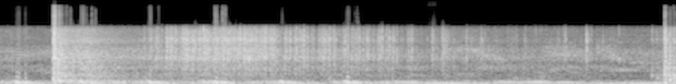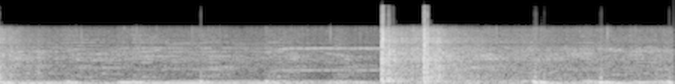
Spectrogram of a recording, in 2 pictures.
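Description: Aerial firework shells bursting: a sharp bang about half a second in followed by a couple of seconds of crackling, another bang midway, and a quick double bang later on. Under them, loud music with a heavy bass beat.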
